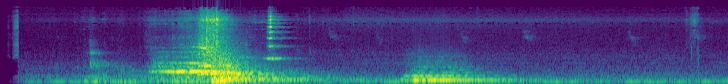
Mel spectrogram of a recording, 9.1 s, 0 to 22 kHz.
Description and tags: open the iron door
The iron door is rusty, mottled and heavy.
There has a bird sound out of the door.
Recording by MIUI HM 1W.
iron, door, open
